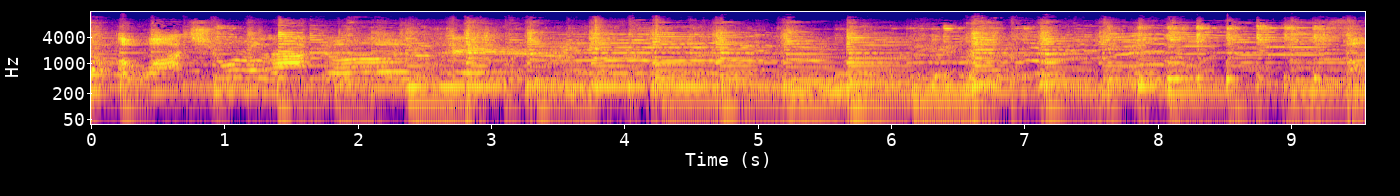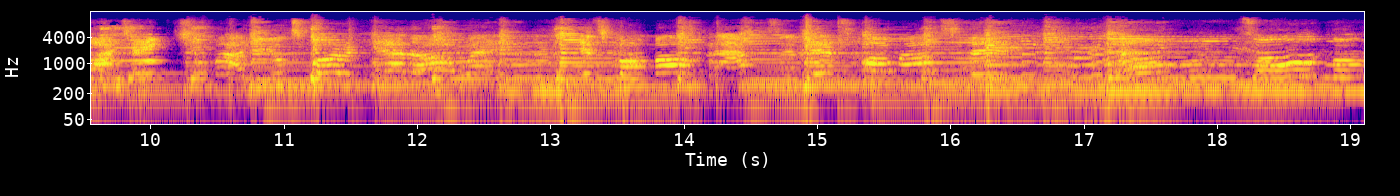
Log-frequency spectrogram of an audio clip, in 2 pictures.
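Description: Live acoustic string band playing a bluegrass-style tune: a bowed fiddle, banjo, strummed acoustic guitars and upright bass together, at a steady loud level.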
